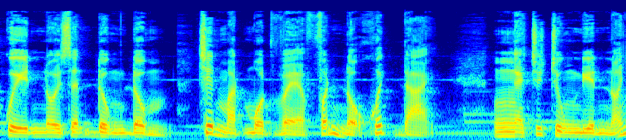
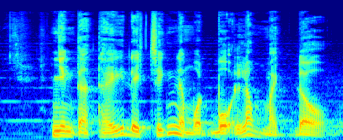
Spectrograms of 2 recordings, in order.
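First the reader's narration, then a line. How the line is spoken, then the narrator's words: Fearless middle-aged man. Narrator (Vietnamese): Chú trung niên không sợ hãi rồi nói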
